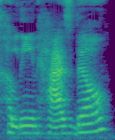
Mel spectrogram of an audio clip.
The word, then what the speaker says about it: Helene Hadsell: So most of you probably know about the person, I think her name is pronounced Helen Hadsell.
